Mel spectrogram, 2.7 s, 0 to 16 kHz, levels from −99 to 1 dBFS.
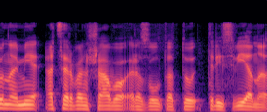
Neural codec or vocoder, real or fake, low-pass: none; real; 7.2 kHz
